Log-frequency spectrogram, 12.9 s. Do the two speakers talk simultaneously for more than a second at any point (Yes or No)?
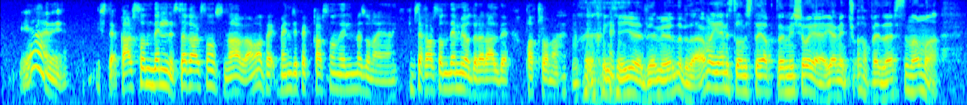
No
